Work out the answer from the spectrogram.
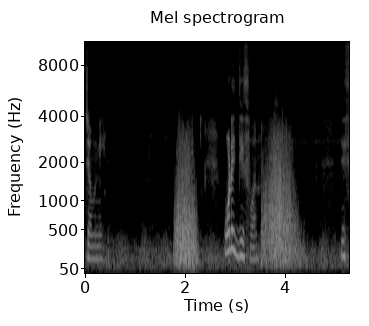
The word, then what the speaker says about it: Germany: You call it Germany, okay, but R is never pronounced. It's called Germany, okay. R is never pronounced. It's Germany.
